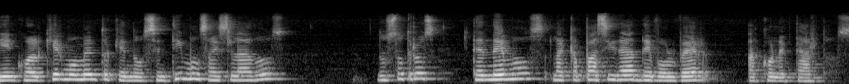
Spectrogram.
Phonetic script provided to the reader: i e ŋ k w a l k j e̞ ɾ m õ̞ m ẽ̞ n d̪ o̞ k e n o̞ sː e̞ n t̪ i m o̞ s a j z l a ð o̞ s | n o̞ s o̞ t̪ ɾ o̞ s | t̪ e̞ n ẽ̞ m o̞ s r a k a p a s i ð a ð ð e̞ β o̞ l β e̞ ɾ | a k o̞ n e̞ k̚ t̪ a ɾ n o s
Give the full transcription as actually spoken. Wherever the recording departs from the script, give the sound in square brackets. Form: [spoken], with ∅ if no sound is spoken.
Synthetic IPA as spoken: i e ŋ k w a l k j e̞ ɾ m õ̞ m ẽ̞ n [t̪] o̞ k e n o̞ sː e̞ n t̪ i m o̞ s a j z l a ð o̞ s | n o̞ s o̞ t̪ ɾ o̞ s | t̪ e̞ n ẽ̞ m o̞ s [l] a k a p a s i ð a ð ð e̞ β o̞ l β e̞ ɾ | a k o̞ n e̞ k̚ t̪ a ɾ n o s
